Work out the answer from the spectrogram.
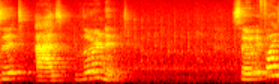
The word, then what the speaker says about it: learned: when we use learned as an adjective we pronounce it as learnand so if I say that someone is a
